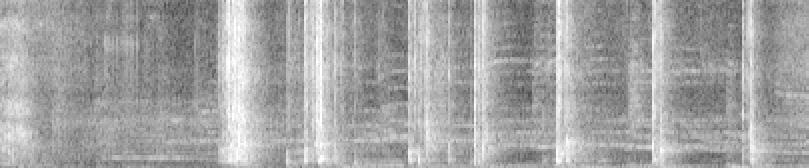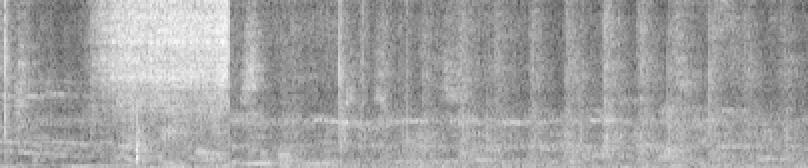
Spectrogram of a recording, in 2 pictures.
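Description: Plastic speed-stacking cups clacking on a mat as they are stacked and collapsed: a quick run of sharp clacks over about three seconds, then a brief rushing noise. Background music runs underneath.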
